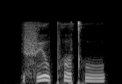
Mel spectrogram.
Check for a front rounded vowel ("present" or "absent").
present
